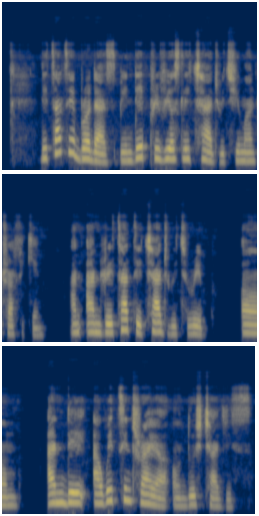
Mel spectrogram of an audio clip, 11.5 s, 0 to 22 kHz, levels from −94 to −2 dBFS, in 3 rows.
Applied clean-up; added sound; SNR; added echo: none; none; none; none.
